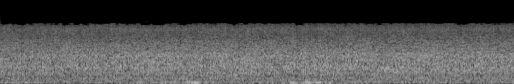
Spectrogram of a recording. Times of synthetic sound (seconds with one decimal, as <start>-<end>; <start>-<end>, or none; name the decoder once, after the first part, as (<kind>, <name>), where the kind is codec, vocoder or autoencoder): 0.0-5.1 (vocoder, Vocos)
